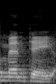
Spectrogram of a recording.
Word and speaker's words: Mente: This is Mente. We're going with Mente on the pronunciation.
